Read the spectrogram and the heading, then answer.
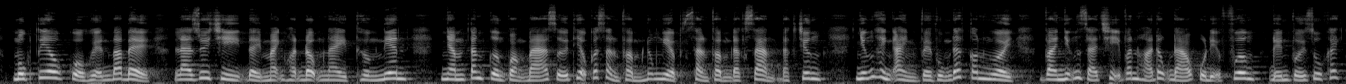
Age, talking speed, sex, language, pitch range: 20-39, 255 wpm, female, Vietnamese, 200-270 Hz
